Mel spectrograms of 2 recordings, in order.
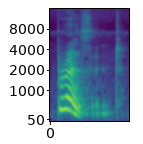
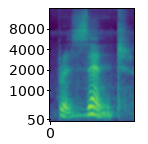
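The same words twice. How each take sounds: First: The stress is on the first syllable. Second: The stress is on the second syllable. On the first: It is a noun meaning a gift. "when you are using it as a noun, always stress the first part" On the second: It is used as a verb. "the stress is shifted to the second part when you use it as a verb"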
